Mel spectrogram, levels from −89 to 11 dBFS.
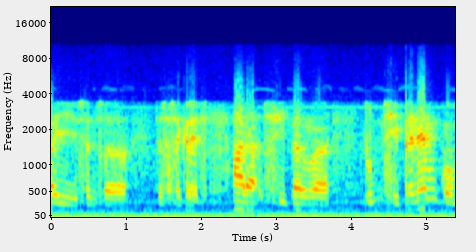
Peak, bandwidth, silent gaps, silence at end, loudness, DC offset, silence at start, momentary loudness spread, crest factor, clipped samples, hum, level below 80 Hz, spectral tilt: -2 dBFS; 10.5 kHz; none; 0 s; -17 LUFS; under 0.1%; 0 s; 13 LU; 16 dB; under 0.1%; none; -38 dBFS; -3.5 dB/octave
